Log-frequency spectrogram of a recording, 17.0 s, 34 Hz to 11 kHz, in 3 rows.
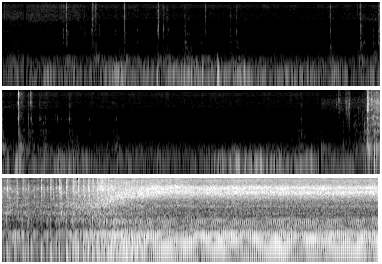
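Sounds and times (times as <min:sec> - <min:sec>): small parts clicking and tapping: 0:00.8 - 0:03.7, 0:04.8 - 0:07.5.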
